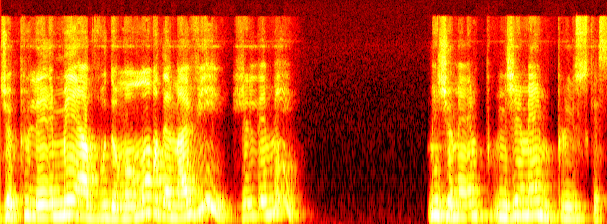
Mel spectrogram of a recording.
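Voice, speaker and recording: A woman speaks at a fairly slow pace with medium pitch. Long pauses come often between her words. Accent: Latin American. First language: Spanish (speaking French). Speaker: author and resilience coach. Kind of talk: interview. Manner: halting.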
